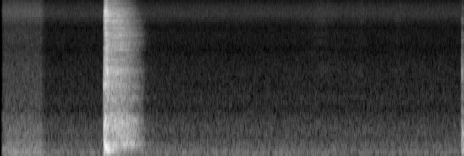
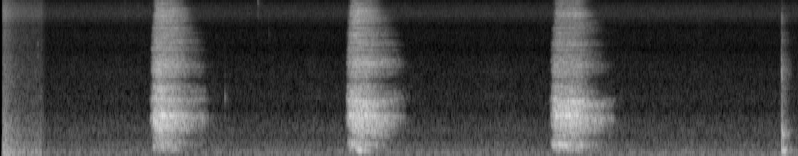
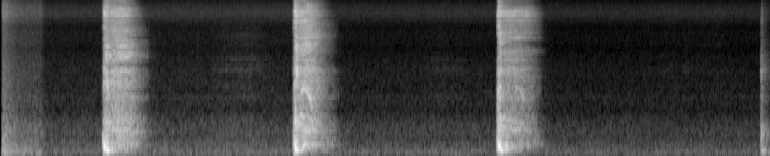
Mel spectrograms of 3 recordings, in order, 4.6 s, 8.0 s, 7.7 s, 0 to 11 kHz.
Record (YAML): cough_length: 4.6 s
cough_amplitude: 26028
cough_signal_mean_std_ratio: 0.17
exhalation_length: 8.0 s
exhalation_amplitude: 11227
exhalation_signal_mean_std_ratio: 0.35
three_cough_length: 7.7 s
three_cough_amplitude: 26028
three_cough_signal_mean_std_ratio: 0.23
survey_phase: beta (2021-08-13 to 2022-03-07)
age: 65+
gender: Male
wearing_mask: 'No'
symptom_none: true
symptom_onset: 12 days
smoker_status: Never smoked
respiratory_condition_asthma: false
respiratory_condition_other: false
recruitment_source: REACT
submission_delay: 4 days
covid_test_result: Negative
covid_test_method: RT-qPCR
influenza_a_test_result: Negative
influenza_b_test_result: Negative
